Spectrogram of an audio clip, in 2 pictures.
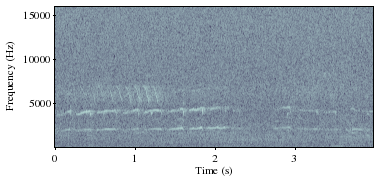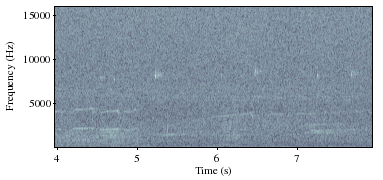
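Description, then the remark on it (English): Two Merlin falcons give rapid, chattering call series that overlap and repeat over a steady hiss of outdoor background noise, heard during a breeding bird survey. “For more than one Merlin even. There are two calling.”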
